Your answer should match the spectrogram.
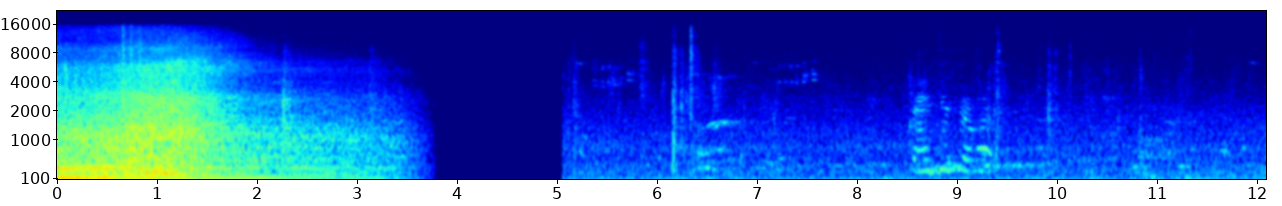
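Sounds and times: bus passing by: 0:00.0 - 0:03.8.

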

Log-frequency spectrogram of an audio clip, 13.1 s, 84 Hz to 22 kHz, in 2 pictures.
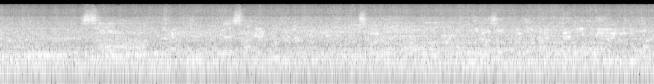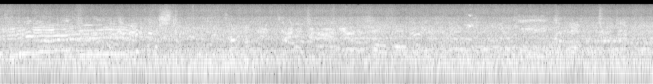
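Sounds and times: boat engine running: 0:00.0 - 0:13.0
people talking: 0:00.0 - 0:13.0.

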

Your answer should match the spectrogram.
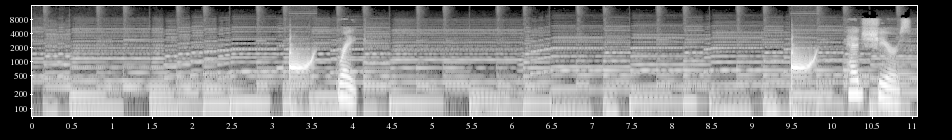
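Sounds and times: cheerful children's music: 0:00.0 - 0:11.0
cartoon boing: 0:03.2 - 0:03.6, 0:09.5 - 0:09.9.

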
